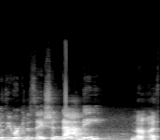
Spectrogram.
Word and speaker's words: NAMI: of her um pathological extreme how do you pronounce the name of the organization Nami no I say Nami but Nami Nami is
